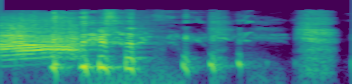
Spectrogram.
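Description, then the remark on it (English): A drawn-out, nasal cow-like moo sounds up close for about a second, then breaks into a series of short, choppy bursts resembling chuckling, ending with a brief breathy exhale. “It's making cow noises.”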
